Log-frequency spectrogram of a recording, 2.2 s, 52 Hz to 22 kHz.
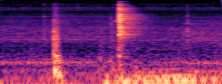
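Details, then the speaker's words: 2008–2014 Mercedes C300 W204, 722.9 7G transmission previously not shifting due to bad conductor plate/valve body: after reconnecting valve body, low steady idle with one soft thump as gear engages, no slip or harsh clunk; engages normally. "all right guys I'm just gonna try to start it up the a bit engages with the transmission so right here"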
